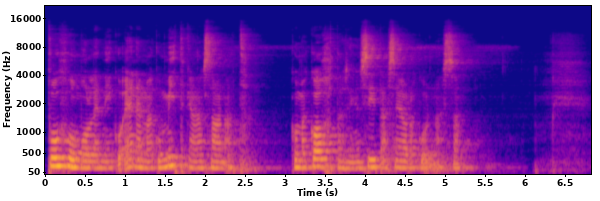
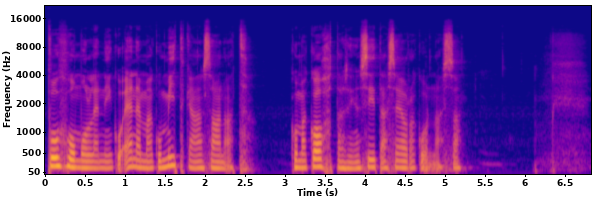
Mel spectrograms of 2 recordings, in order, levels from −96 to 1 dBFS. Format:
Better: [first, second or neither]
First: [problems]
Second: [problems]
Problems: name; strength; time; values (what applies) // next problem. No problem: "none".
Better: second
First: room echo; slight; dies away in 1 s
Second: none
